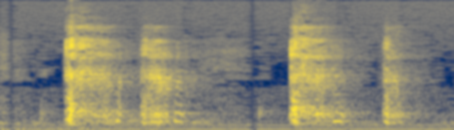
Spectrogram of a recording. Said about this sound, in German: Ich muss gerade mal husten.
